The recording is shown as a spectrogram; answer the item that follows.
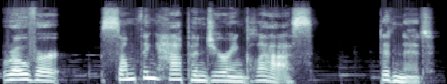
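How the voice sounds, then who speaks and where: An actress playing a composed, authoritative professor in a video game, speaking in a measured, courteous way. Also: female voice, lowish voice, animated, dry recording. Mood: thoughtful. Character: composed, authoritative female professor and academy president. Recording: music under the voice.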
